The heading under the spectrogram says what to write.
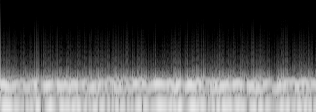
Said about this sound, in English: If a listener has ordinary speakers, great, they'd hear the altered sound of the whale. And if they had good speakers, they'd hear both the altered and the unaltered sound, like this.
